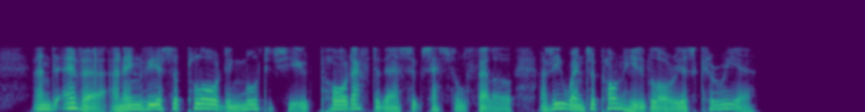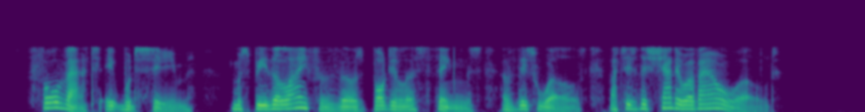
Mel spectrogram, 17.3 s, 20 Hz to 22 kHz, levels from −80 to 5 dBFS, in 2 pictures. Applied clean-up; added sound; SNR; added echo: none; none; none; none.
